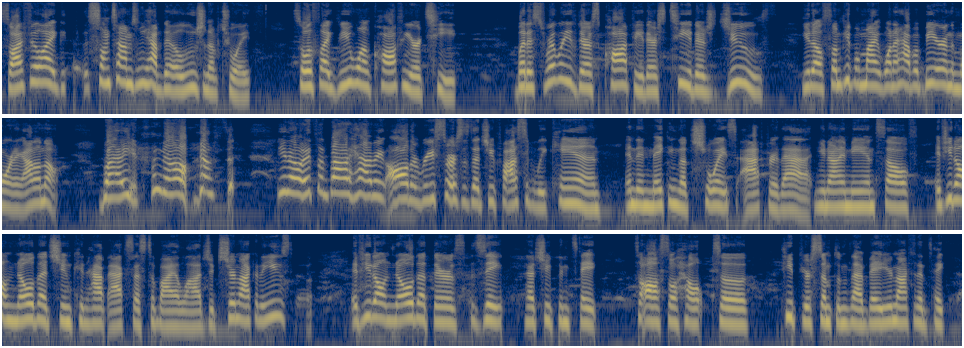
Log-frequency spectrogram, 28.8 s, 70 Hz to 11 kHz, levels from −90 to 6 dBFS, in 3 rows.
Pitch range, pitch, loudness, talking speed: 195-260 Hz, 220 Hz, -23 LUFS, 240 wpm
